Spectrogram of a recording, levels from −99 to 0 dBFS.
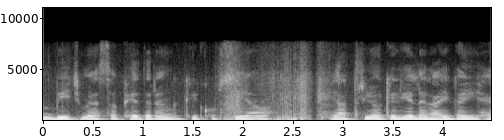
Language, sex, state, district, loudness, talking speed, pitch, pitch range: Hindi, male, Jharkhand, Deoghar, -14 LUFS, 160 wpm, 145 Hz, 140-150 Hz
